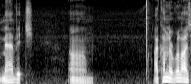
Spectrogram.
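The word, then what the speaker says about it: Maravich: Pete Maverick Pete mavit I think I'm saying it right cuz I used to say Maverick it's Pete mavic um I come to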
